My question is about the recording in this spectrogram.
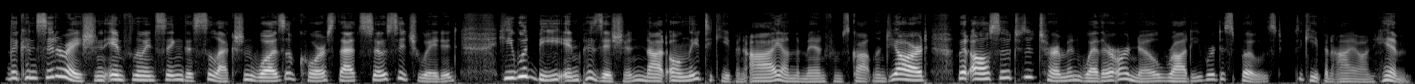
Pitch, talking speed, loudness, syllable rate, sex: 190 Hz, 180 wpm, -19 LUFS, 5.1 syllables/s, female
